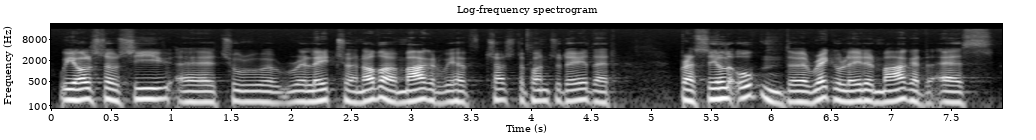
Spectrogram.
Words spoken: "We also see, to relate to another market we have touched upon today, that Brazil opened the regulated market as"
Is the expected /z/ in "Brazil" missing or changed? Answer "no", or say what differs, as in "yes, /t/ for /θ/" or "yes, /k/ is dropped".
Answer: yes, /s/ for /z/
